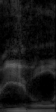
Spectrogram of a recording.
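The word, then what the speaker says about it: REvil: names actually pronounced are evil it's a ransomware evil even though evil is not spelled like what you would think but they are pretty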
